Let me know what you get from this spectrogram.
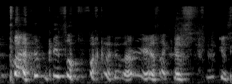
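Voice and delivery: high laughing talk; words break into laughter. Real, not acted. Laughing about a wild video idea.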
